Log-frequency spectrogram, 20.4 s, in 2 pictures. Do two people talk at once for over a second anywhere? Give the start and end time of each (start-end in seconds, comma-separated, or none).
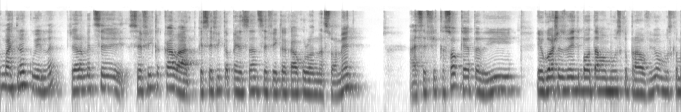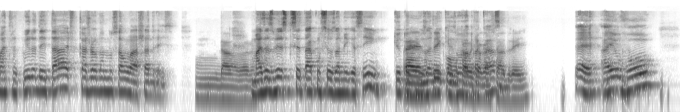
16.2-17.9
